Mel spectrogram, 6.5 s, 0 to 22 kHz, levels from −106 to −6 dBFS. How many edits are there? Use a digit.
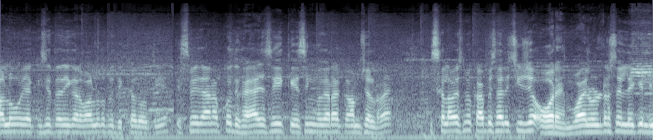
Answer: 1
